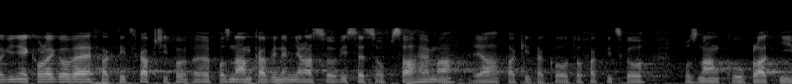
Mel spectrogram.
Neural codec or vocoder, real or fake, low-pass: none; real; 5.4 kHz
